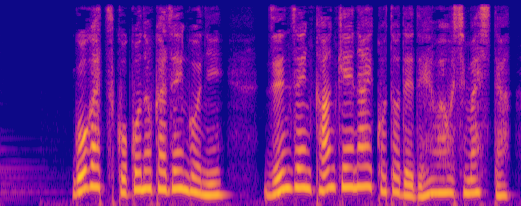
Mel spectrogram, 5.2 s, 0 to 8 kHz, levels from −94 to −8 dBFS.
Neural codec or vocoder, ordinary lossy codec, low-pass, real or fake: none; none; 7.2 kHz; real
